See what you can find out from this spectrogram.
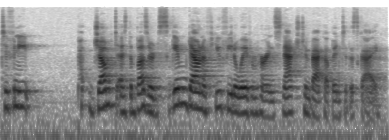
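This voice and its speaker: A woman's voice: lowish voice, normal speed, fairly bright tone, low-quality recording. A woman narrating a children's book expressively, as a teacher would at storytime.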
